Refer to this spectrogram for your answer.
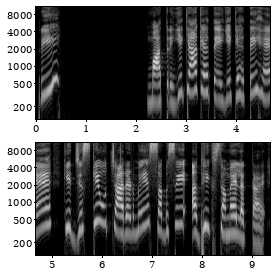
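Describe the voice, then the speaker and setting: A woman teacher giving an online exam-prep lesson, explaining patiently with drawn-out words and frequent rhetorical questions to her students. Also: sits high, expressive, fairly bright tone, no echo, studio quality.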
